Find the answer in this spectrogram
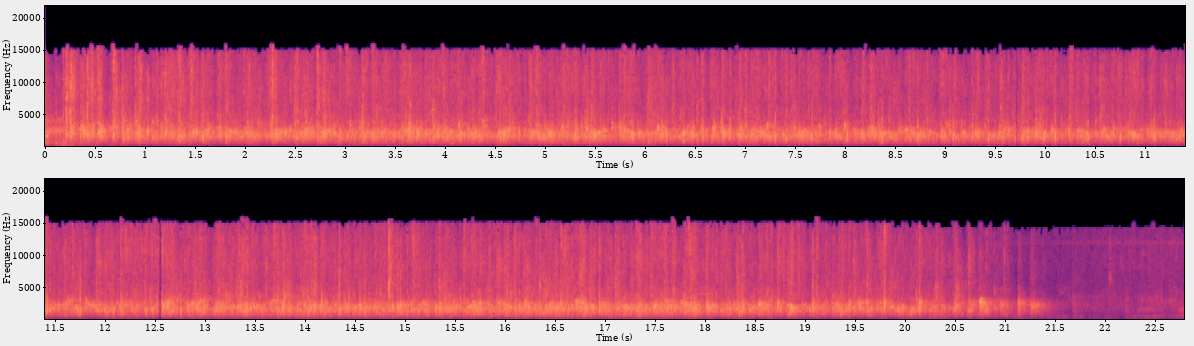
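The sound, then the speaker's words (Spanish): Sustained audience applause after a lecture at a theosophy summer school: dense, steady clapping from many people that holds at an even loudness for about twenty seconds, then quickly dies away. “Esto merece un aplauso, ¿no?”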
